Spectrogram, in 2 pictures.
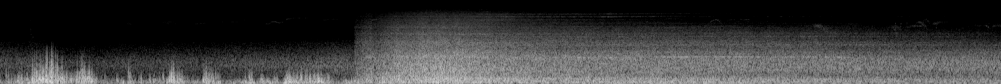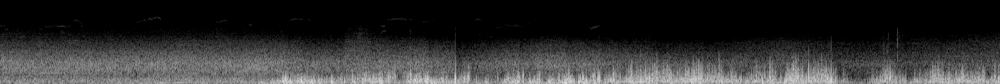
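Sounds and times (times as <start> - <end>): electric train rushing past: 3.6 - 14.4.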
